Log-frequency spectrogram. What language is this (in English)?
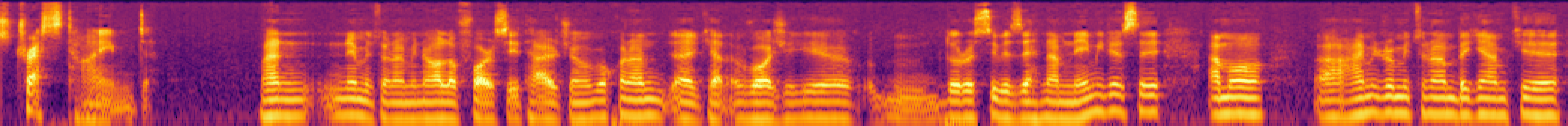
Persian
